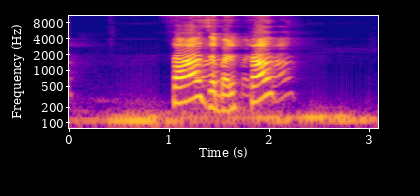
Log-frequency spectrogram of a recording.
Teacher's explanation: سا زبر سا، اب یہ جو سا ہے اس کو سین کی آواز میں نہیں پڑھنا، سا زبان کو دانتوں میں رکھ کے ہلکا سا باہر نکال کے ادا کریں گے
